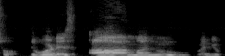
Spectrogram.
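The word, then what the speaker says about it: آمَنُوا: Then waw is a sign of being plural, and alif is written but not pronounced. So the word is amanu when you pronounce.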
